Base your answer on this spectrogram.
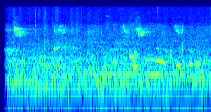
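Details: Tosa Inu puppies, a litter at a kennel in Romania: several short, high whimpers and squeaks, some rising then falling, scattered over a steady background hiss.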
